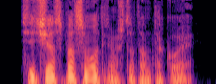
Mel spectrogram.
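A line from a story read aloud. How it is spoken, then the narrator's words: Quiet speech. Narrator (Russian): тихо произнес я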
